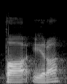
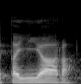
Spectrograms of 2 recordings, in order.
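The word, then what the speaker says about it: طائرة: So an example, tayyara, of course, in MSA, this is pronounced ta'ira, ta'ira. In spoken or colloquial, we'll say tayyara, tayyara.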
